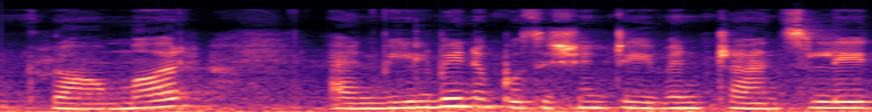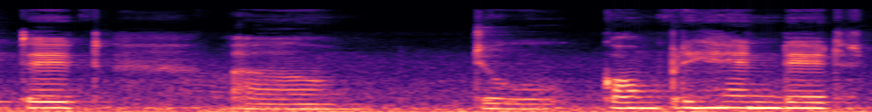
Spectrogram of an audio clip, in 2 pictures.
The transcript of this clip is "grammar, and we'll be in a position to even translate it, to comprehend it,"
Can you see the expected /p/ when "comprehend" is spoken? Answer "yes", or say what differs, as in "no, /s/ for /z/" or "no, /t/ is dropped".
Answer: yes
